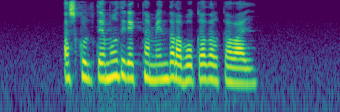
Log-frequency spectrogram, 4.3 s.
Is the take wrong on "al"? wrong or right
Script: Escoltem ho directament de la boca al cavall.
wrong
